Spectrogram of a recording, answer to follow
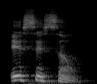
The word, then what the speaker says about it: exceção: O XC, exceção, dígrafo. Esse X não está sendo pronunciado.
